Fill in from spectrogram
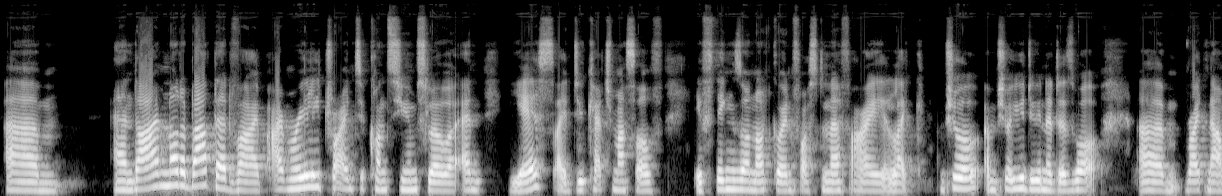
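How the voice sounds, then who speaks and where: Woman, 30s, South African accent, unscripted vlog monologue, low-pitched, gravelly fry, meandering and candid. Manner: rambling, many ums and restarts, candid. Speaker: vlogger. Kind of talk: unscripted reflective monologue to camera.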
